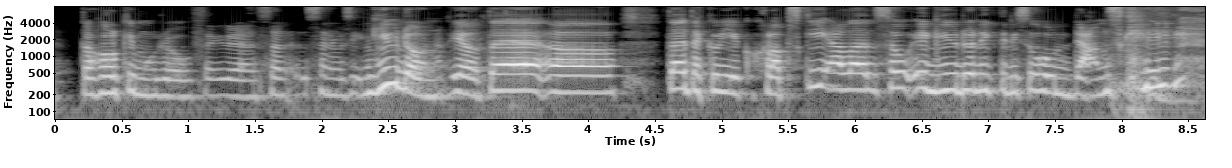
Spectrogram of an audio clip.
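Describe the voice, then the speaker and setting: With a dark, mellow tone, a woman talks at a fairly slow pace using ordinary pitch variation. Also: very clean recording, silent background. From Czech Republic, Liberec, with Japanese family ties. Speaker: TV presenter and influencer. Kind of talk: casual interview chat.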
